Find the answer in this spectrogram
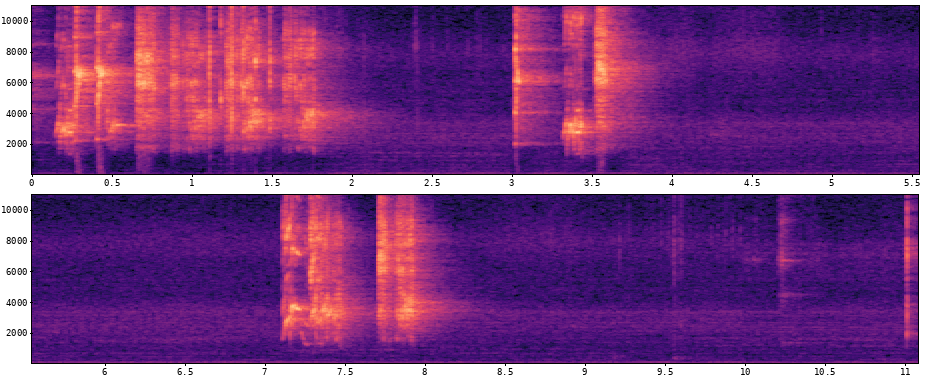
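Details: Noisy lovebirds giving bursts of harsh, high squawking chatter, about two seconds at first, then short clusters of screechy notes separated by quiet pauses of several seconds, over a constant low indoor hum.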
